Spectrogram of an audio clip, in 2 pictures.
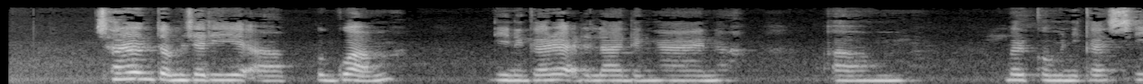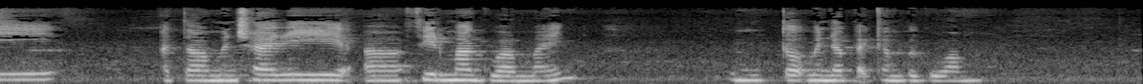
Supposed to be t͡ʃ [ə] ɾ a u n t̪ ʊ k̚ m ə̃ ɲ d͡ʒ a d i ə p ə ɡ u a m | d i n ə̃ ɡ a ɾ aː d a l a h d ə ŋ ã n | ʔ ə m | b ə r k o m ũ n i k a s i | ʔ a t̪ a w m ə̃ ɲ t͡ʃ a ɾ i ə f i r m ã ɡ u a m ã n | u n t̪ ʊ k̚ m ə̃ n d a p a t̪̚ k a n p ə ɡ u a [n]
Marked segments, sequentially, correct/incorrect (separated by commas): incorrect, incorrect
